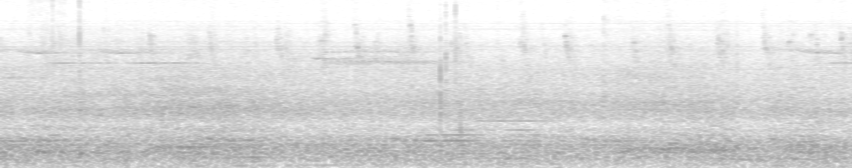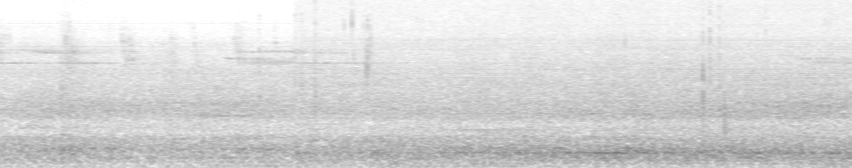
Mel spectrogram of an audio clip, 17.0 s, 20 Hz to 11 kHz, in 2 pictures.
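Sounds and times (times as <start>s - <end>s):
small birds chirping: 0.0s - 12.5s, 13.4s - 17.0s
faint steady hiss: 9.4s - 17.0s.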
